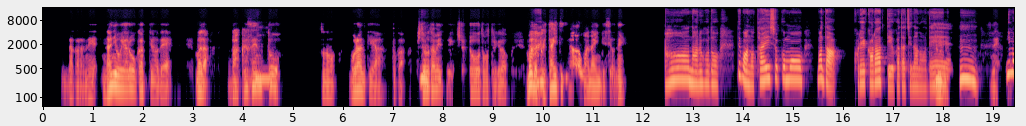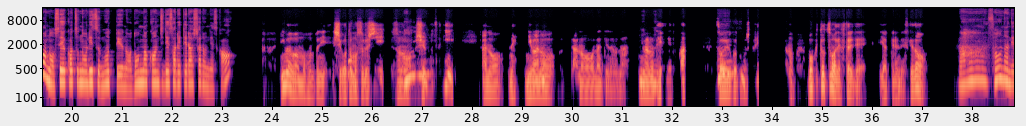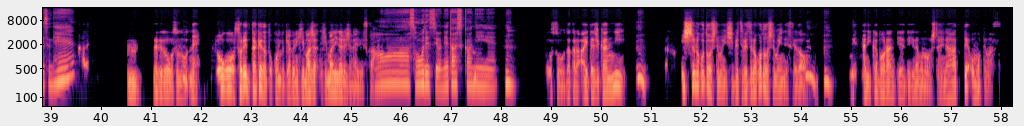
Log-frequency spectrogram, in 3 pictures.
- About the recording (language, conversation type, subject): Japanese, advice, 退職後に新しい日常や目的を見つけたいのですが、どうすればよいですか？
- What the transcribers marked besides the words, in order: unintelligible speech; unintelligible speech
